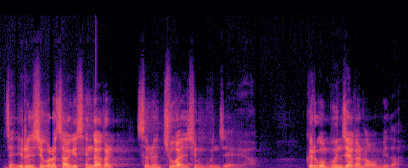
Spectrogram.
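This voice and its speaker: A man's voice: fairly high pitch, a little fast, fairly bright tone. Male pastor preaching in a chatty way. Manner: asks the congregation questions and answers with frequent affirming "yes"; conversational, uses humorous anecdotes. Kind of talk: Sunday sermon.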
